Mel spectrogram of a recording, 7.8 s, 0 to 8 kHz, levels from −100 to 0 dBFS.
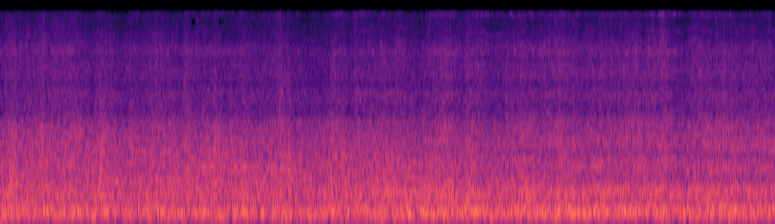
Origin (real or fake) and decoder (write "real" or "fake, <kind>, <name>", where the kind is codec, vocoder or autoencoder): real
